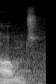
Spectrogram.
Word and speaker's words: alms: होती है, पैसे देते, उसको बोलते हैं आर्म्स, ALMS, आर्म्स, L silent है, आर्म्स।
